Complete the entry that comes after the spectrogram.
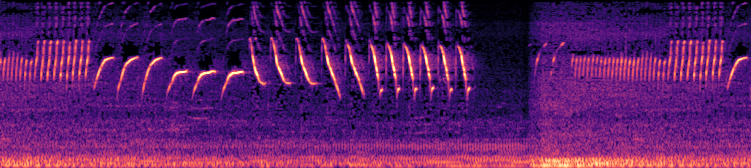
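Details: Long-running canary song courting a female, played as a lure for other canaries: a buzzy trill, curving whistles, a rapid series of sharp rising notes, a brief silence, then more high trilling.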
